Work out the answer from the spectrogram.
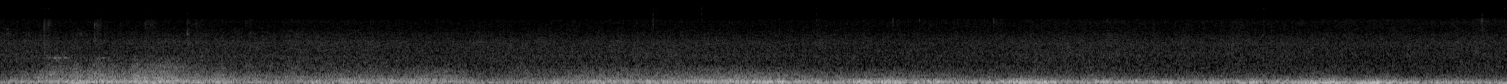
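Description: Heavy rain falling on a flooded yard, with a low rumble underneath that rises and falls.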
